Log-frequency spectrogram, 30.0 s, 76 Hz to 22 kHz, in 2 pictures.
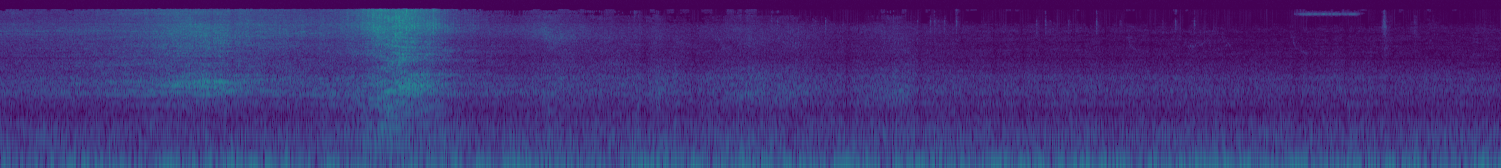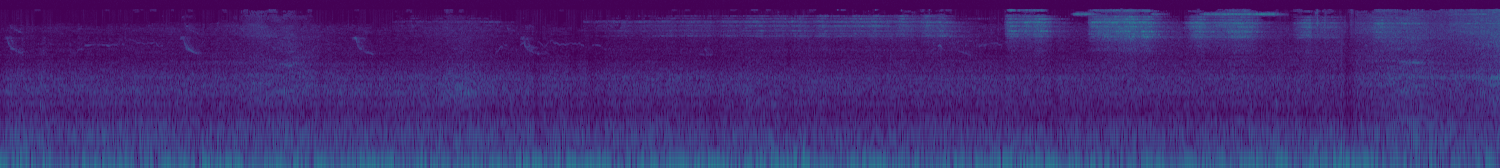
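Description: Inside the cabin of a BMW 220i (G42) cruising: a steady low rumble of tyre and road noise, with its B48 turbocharged 2.0-litre four-cylinder running underneath. A scooter's engine passes with a falling pitch about four seconds in, and another near the end.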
